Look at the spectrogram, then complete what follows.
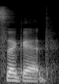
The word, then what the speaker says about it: Szeged: It's Szeged. It's spelled S-Z-E-G-E-D.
